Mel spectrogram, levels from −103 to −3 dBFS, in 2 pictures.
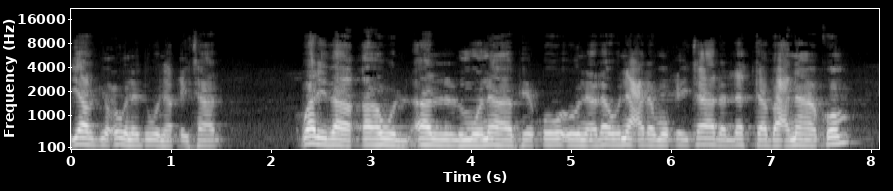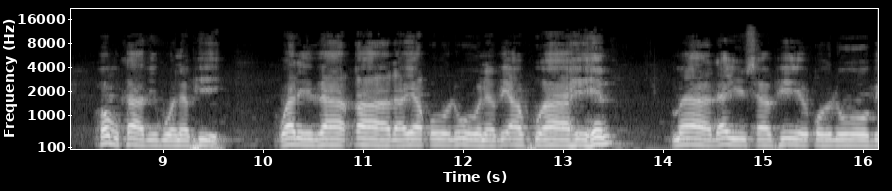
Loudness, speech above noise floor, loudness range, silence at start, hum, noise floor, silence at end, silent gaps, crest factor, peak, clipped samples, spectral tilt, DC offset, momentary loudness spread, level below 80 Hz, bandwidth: -23 LUFS; 46 dB; 3 LU; 0 s; none; -68 dBFS; 0 s; none; 14 dB; -8 dBFS; under 0.1%; -8 dB/octave; under 0.1%; 7 LU; -52 dBFS; 8.6 kHz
